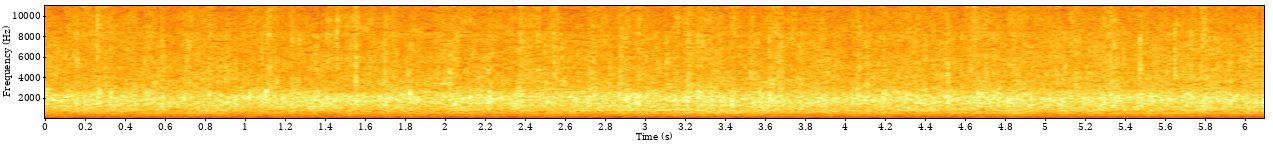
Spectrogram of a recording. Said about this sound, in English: John Sturgard's returning to the stage now, applauding the BBC Philharmonic and bringing them to their feet, but they refuse in his honour. And now they rise to their feet with him.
